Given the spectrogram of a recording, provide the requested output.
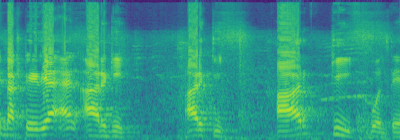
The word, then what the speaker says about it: Archaea: आर्की बोलते हैं। आर्की की स्पेलिंग देखिए बेटा ARCHAEA, आर्की।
